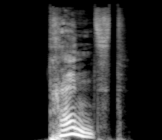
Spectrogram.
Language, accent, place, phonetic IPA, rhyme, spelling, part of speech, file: German, Germany, Berlin, [tʁɛnst], -ɛnst, trennst, verb, De-trennst.ogg
- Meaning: second-person singular present of trennen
